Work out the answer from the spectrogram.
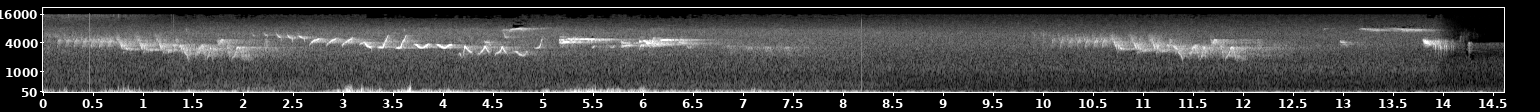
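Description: A songbird sings two phrases of quick, falling notes, about five seconds apart. Under the first, a low rumbling noise fades out about eight seconds in.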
